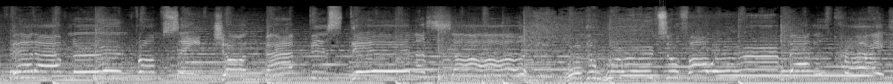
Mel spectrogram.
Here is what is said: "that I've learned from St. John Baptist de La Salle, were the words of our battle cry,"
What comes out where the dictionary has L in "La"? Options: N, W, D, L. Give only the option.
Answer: N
